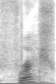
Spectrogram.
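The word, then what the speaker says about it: Freš: added in the EMA Fresh round to the mix, which I love that, by the way, just like F-R-E-S with a caron, but it's pronounced fresh because it's the same word.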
